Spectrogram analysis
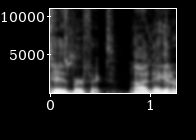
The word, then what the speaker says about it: Vontaze Burfict: Vontaze Burfict.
